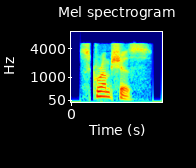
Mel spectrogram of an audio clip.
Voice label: "scrumptious", English

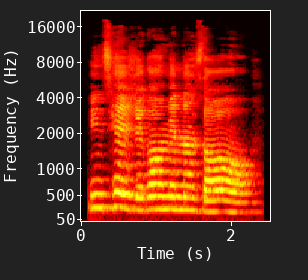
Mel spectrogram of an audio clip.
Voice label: "in ts'ezhego me na zo'o", Mazahua; INALI; AprendeMazahua

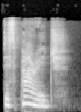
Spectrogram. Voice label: "disparage", British; AmericanBritish

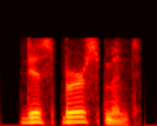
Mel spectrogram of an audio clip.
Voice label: "disbursement", English

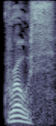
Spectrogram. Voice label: "growth", American; oʊ - əʊ

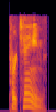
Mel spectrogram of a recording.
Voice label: "pertain", English

